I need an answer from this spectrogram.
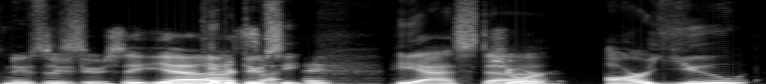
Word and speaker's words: Doocy: Fox News, Peter Doocy. I think that's how you say his name. Fox News is Ducey? Yeah, Peter Doocy.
